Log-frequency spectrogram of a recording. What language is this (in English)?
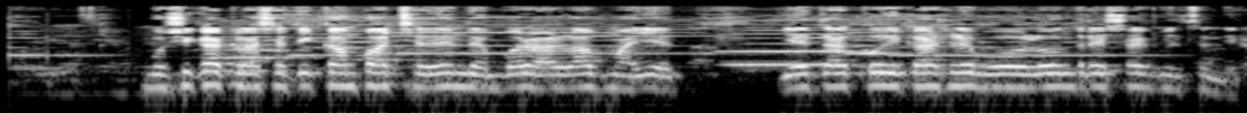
Basque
